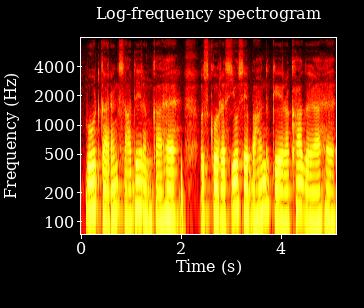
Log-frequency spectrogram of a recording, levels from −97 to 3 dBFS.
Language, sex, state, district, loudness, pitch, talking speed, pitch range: Hindi, male, Jharkhand, Ranchi, -17 LUFS, 110 Hz, 175 wpm, 105-125 Hz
